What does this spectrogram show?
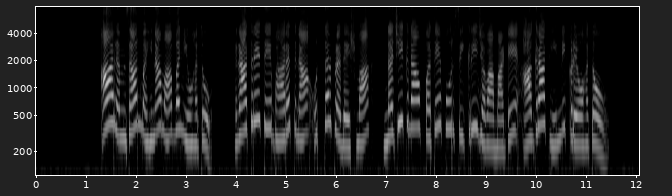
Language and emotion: Gujarati, neutral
